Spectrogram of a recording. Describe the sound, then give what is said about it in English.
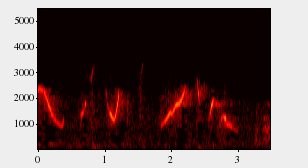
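Bertie, a talking bird, whistles a quick run of sliding notes, some swooping down, others rising, in short bursts with brief gaps and no talking over it. “Say, you're a smart bird.”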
